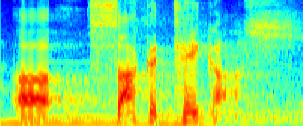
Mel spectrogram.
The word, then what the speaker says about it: Zacatecas: But he's in a city called Zacatecas. Almost sounds like takeout.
